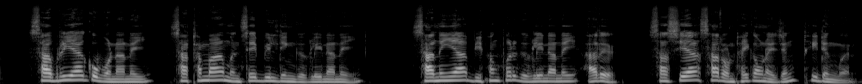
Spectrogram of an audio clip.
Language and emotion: Bodo, neutral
